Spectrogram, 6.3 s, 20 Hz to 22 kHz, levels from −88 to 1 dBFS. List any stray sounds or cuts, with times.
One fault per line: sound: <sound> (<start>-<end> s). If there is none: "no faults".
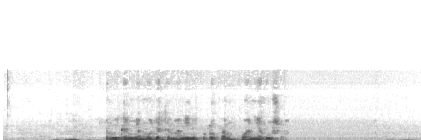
no faults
